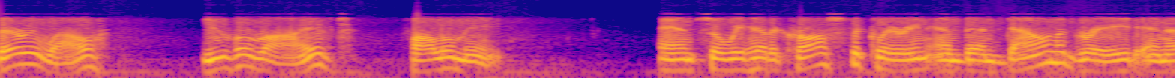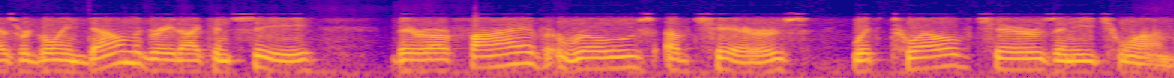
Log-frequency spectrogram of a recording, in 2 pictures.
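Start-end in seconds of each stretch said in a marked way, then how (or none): 0.0-3.4 put-on heavy British accent. Retelling how a man greeted them on arrival, heavy British accent. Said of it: "he says in his very heavy British accent".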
